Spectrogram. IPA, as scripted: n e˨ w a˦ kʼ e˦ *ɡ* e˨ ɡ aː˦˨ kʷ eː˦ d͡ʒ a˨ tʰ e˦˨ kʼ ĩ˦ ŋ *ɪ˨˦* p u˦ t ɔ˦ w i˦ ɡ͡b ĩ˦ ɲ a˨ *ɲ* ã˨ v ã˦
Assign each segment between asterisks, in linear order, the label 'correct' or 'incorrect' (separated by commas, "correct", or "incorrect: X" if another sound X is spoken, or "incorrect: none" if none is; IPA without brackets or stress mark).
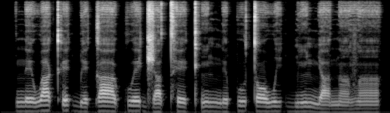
incorrect: ɡ͡b, correct, incorrect: n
